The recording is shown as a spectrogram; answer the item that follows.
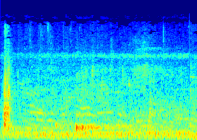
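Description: A sharp click, then a steady low rumble under faint, indistinct voices of people in the background.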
